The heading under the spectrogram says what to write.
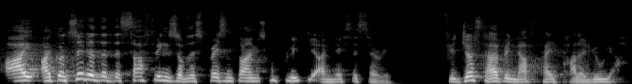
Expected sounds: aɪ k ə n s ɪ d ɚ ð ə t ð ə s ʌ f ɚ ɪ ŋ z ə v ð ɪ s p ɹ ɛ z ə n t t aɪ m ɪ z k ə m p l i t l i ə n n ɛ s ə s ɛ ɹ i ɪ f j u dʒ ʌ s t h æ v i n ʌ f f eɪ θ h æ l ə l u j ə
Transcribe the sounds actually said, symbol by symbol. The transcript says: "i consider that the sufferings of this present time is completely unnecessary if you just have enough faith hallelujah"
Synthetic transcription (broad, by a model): aɪ k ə n s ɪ d ɚ ð ə t ð ə s ʌ f ɚ ɪ ŋ z ə v ð ɪ s p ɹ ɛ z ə n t t aɪ m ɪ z k ə m p l i t l i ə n n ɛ s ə s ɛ ɹ i ɪ f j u dʒ ʌ s t h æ v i n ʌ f f eɪ θ h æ l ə l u j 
